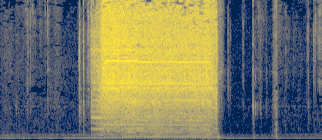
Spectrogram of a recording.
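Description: A power drill whirs into concrete.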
